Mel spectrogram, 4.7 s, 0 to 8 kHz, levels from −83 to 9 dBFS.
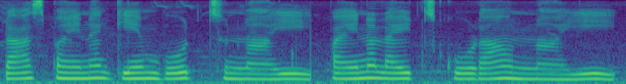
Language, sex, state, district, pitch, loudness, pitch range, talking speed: Telugu, female, Telangana, Hyderabad, 200 Hz, -15 LUFS, 190-205 Hz, 115 wpm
